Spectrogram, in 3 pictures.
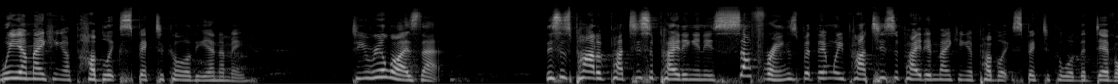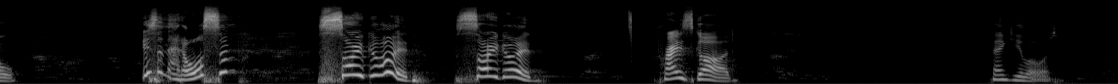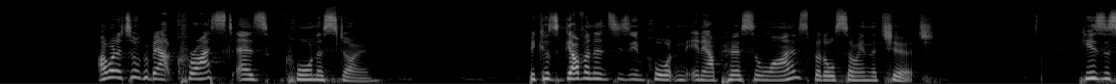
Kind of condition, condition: setting, large echoing room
